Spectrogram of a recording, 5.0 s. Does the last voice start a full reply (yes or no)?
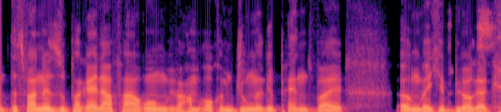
no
